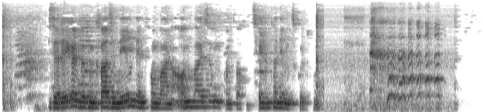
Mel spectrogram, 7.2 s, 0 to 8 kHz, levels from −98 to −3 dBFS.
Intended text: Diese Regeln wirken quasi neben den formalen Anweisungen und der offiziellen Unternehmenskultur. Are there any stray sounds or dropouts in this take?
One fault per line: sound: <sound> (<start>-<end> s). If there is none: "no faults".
sound: laugh (5.2-6.7 s)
